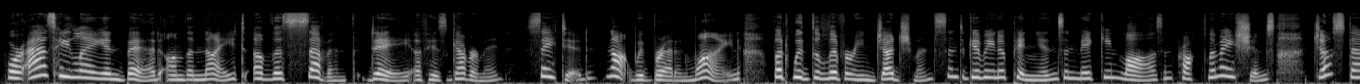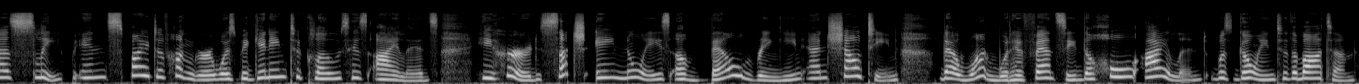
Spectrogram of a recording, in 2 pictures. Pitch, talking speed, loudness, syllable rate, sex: 255 Hz, 155 wpm, -20 LUFS, 4.0 syllables/s, female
